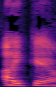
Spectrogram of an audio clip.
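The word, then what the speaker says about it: Icare: Apparemment, ça se prononce High Care, hein, le nom de ce sac-là, le dernier que je vous avais présenté.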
